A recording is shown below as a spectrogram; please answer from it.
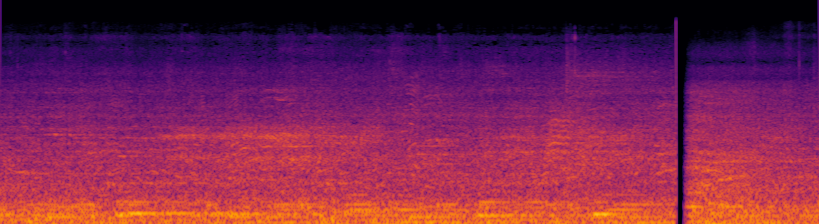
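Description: Busy plaza ambience: a steady low rumble under a hubbub of people's voices and faint music, broken by a split-second drop to silence about seven seconds in.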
